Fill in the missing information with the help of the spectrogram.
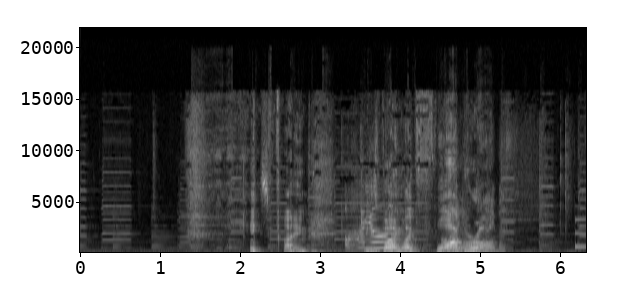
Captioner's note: giggling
